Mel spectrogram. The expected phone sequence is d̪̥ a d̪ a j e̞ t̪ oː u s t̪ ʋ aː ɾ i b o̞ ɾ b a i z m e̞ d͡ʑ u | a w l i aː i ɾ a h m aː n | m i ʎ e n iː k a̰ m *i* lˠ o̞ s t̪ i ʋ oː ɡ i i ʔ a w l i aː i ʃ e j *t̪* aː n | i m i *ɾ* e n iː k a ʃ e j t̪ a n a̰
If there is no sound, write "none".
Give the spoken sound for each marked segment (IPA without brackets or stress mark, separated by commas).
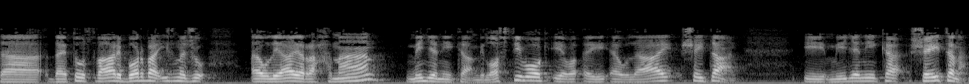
i, t̪, ʎ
